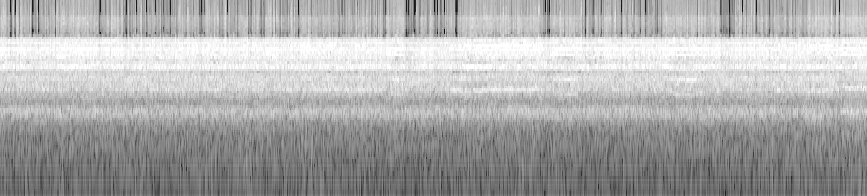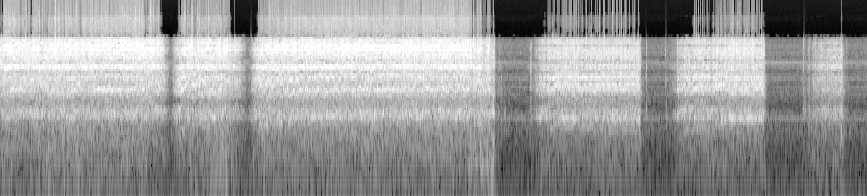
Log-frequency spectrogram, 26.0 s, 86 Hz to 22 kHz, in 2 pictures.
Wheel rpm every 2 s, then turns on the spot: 230, 240, 230, 230, 230, 230, 230, 190, 130, 210, 90, 60, 40.
20-22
